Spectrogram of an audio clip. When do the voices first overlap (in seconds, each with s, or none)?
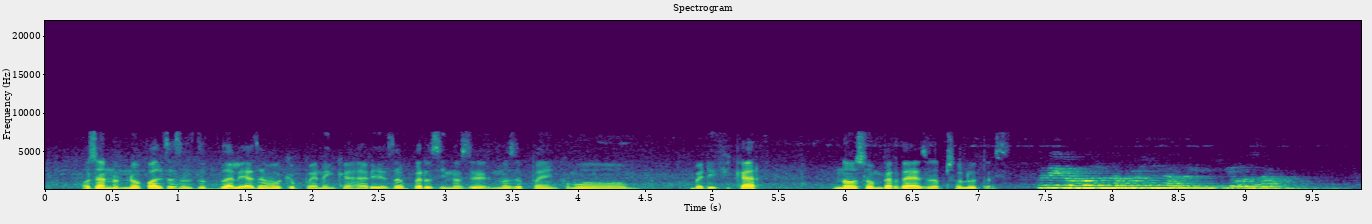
none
